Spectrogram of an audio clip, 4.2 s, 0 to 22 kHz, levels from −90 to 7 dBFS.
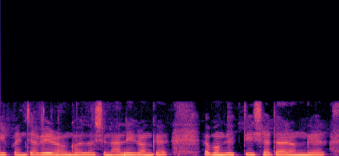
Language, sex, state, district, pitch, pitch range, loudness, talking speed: Bengali, female, Assam, Hailakandi, 255 Hz, 250-260 Hz, -18 LUFS, 125 wpm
